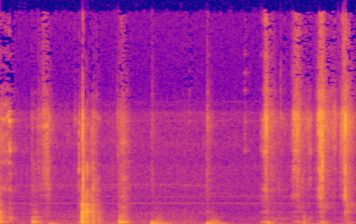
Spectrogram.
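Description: Small kitchen knife peeling and trimming a broccoli stalk on a wooden cutting board: about a dozen short scrapes and light knocks at an uneven pace.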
